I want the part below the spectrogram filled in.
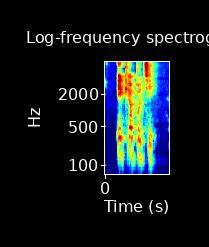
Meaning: feminine singular of écrapouti
- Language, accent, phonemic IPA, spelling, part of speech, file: French, Canada, /e.kʁa.pu.ti/, écrapoutie, verb, LL-Q150 (fra)-écrapoutie.wav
